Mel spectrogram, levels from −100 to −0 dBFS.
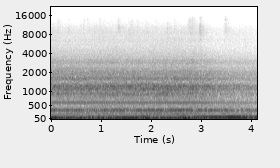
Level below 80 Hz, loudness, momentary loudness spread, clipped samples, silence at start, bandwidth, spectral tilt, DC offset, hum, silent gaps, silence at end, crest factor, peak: -26 dBFS; -30 LUFS; 6 LU; under 0.1%; 0 s; 3.8 kHz; -9 dB/octave; under 0.1%; none; none; 0 s; 14 dB; -12 dBFS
